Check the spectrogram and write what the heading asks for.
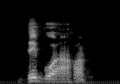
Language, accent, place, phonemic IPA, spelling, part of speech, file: French, France, Lyon, /de.bwaʁ/, déboires, noun, LL-Q150 (fra)-déboires.wav
- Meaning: plural of déboire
